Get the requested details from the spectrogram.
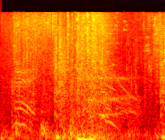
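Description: A blast bursts loudly close by.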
